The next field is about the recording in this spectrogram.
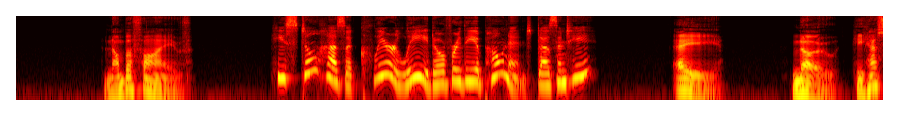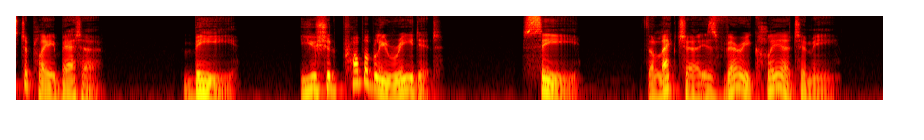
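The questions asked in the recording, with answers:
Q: He still has a clear lead over the opponent, doesn't he?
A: A: No, he has to play better.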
